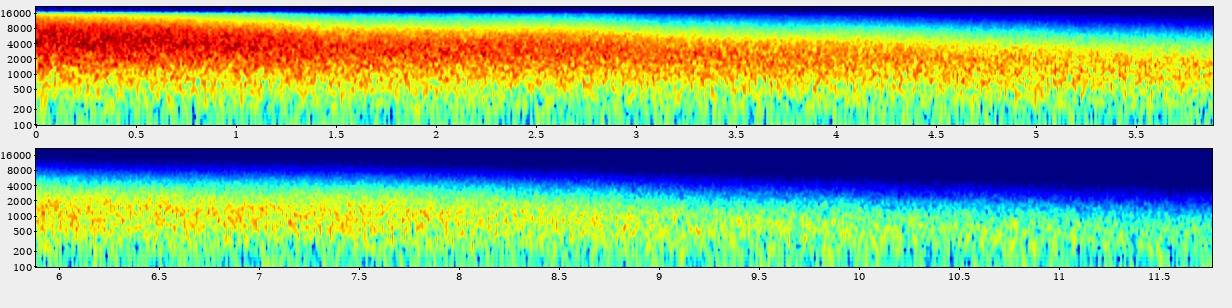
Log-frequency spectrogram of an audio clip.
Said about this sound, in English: what happens when I start cutting off frequencies from that white noise.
